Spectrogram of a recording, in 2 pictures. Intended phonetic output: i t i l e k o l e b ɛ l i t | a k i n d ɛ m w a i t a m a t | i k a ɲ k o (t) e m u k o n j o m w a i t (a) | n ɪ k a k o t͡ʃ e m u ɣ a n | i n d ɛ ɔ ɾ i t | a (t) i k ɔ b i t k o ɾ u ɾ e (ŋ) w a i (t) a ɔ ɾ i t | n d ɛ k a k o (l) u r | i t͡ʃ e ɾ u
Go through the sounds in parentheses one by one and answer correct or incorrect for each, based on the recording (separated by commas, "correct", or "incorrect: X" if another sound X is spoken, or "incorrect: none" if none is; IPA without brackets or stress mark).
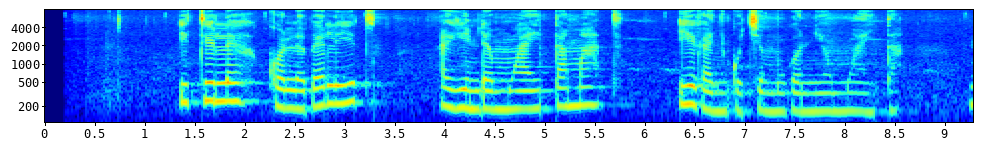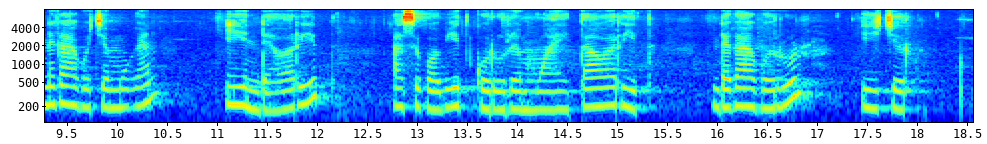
incorrect: t͡ʃ, correct, incorrect: s, incorrect: m, correct, incorrect: ɾ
